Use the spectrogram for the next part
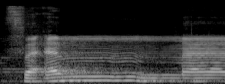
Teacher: মিমে গুন্না হবে প্রথমত, এরপরে এক আলিফ টান হবে মধুর হরফের কারণে।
